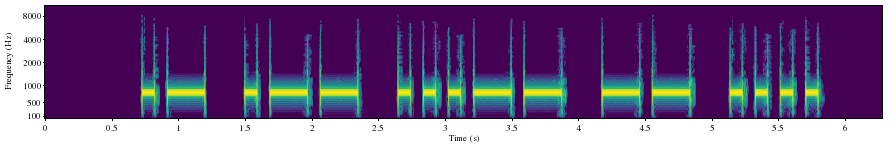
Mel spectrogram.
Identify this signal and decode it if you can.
Morse code, heard as a keyed tone, about 13 wpm, 800 Hz. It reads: AW3MH
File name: LEZIONI / 4 Q1S3 12wpm 2023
